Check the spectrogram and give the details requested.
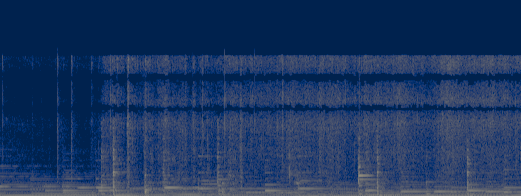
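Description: Chicken gizzards sizzling in a pot while a wooden spatula stirs them, knocking sharply against the pot a few times, over soft piano music.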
